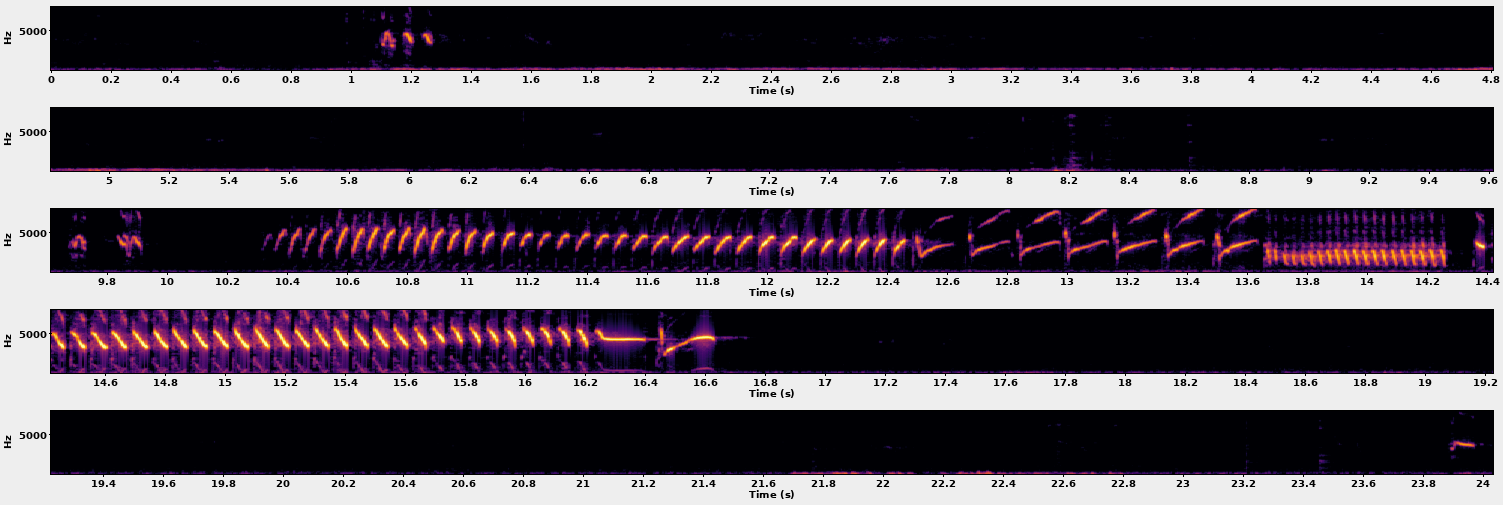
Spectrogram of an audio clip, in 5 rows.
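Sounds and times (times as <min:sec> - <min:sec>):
songbird trilling: 0:01.0 - 0:01.7, 0:09.7 - 0:16.7.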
